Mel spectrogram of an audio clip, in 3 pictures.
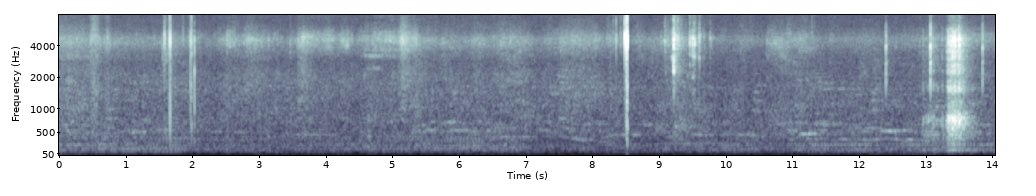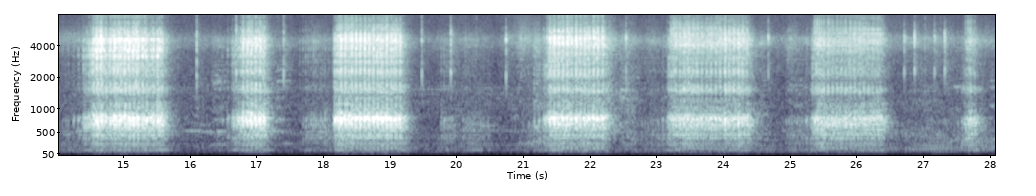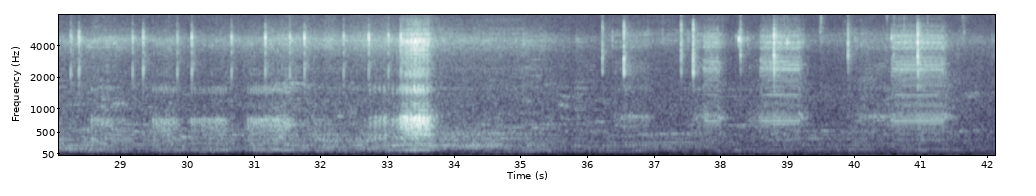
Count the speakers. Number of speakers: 0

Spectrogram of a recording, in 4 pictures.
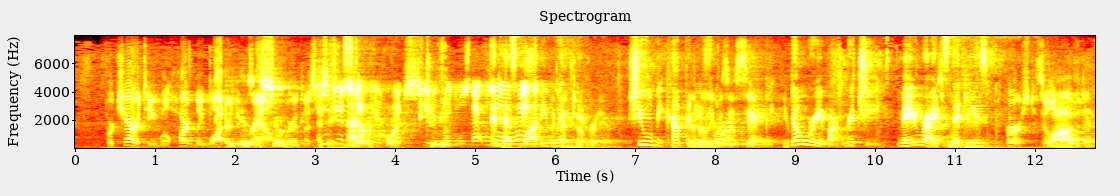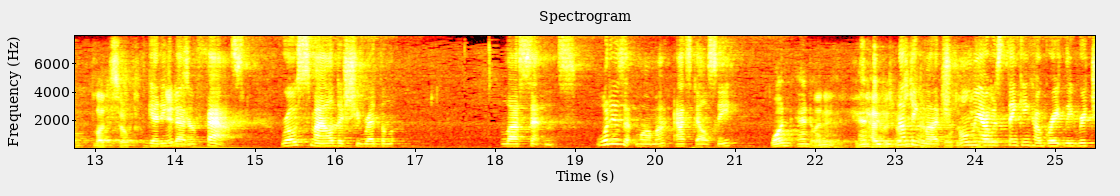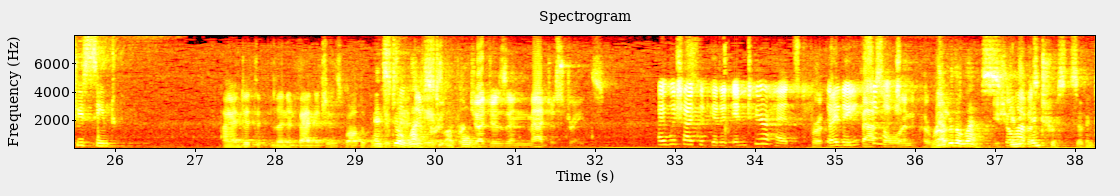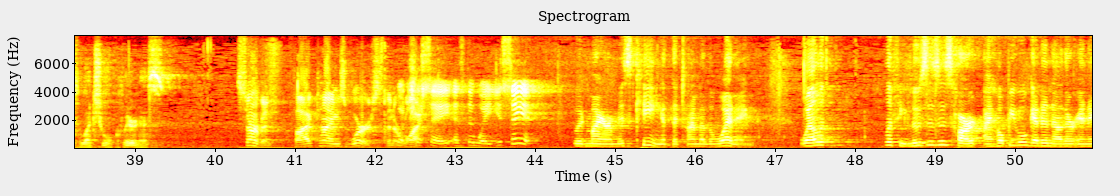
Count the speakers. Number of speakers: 5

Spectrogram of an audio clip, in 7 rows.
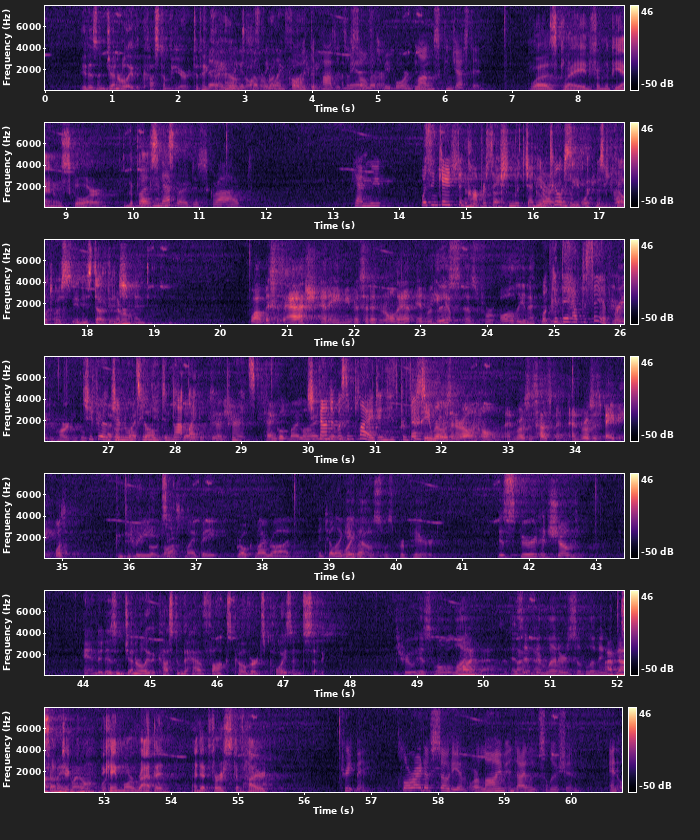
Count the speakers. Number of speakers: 10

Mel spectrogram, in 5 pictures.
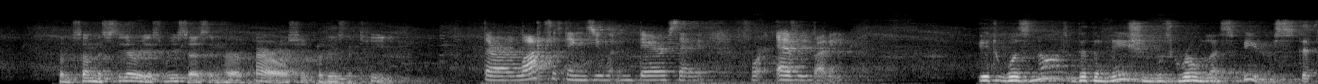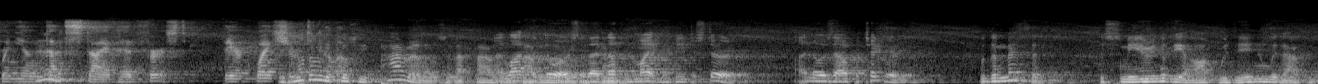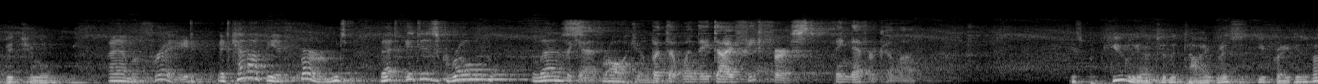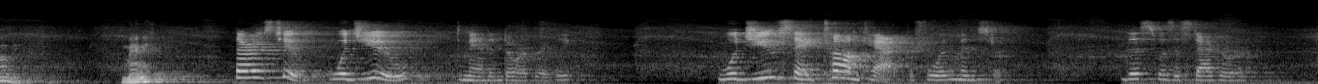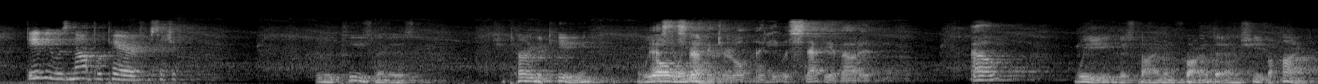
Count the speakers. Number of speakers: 5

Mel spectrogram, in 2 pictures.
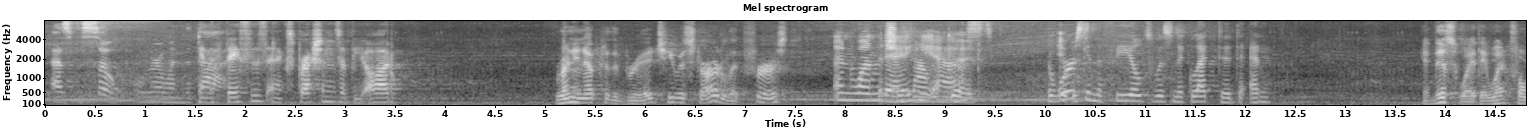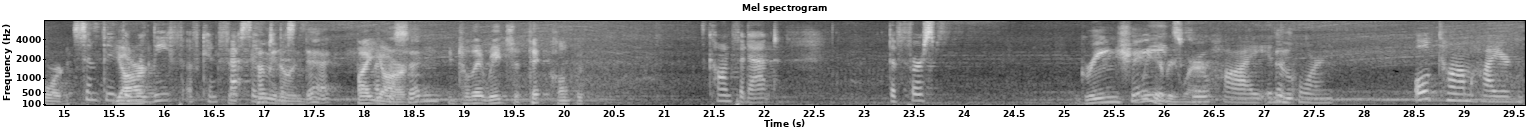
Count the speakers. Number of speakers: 7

